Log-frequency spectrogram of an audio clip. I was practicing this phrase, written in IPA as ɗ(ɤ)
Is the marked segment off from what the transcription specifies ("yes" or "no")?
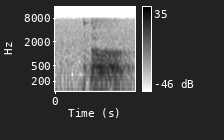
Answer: no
